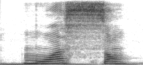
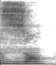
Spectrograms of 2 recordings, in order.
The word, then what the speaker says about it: moisson: جات entre deux voyelles باش ما نطقوهاش Z ونطقوها S, on double la consonne, كنديرو 2S. Exemple, moisson. moisson هنا وكنديرنا غير وحده غنقراوها moisson.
